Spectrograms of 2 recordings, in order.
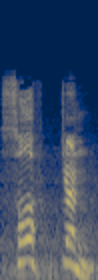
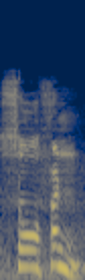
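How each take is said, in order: First: The t in the middle is sounded. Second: The t in the middle is silent. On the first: "സോഫ്റ്റൺ എന്ന് എഴുതുന്നു" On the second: "വായിക്കുമ്പോൾ ടി ഉച്ചരിക്കാറില്ല"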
